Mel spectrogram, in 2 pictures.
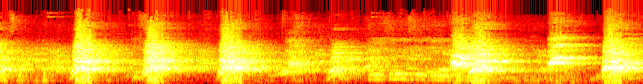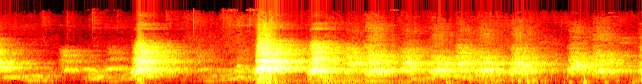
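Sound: dogs barking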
